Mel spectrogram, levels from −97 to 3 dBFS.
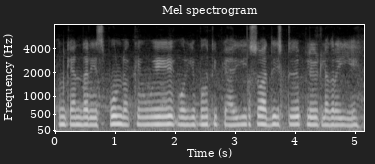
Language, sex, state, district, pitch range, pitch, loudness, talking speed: Hindi, female, Bihar, Begusarai, 205-215 Hz, 210 Hz, -21 LUFS, 185 wpm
